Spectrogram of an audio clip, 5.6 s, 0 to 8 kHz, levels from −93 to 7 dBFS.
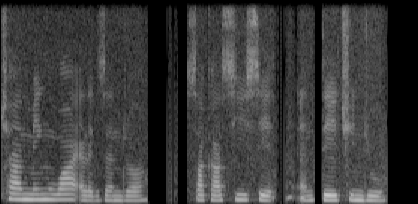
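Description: From the start and through the whole speech clip there is a grainy distortion that rides along with the signal rather than sitting underneath it as steady hiss. The error sits around 25 dB below the speech, so quiet syllables and decays turn rough and sputter between a few coarse levels. This is low bit depth without dither, likely from rounding to very few amplitude steps, which fits roughly 6 bits. With no dither to decorrelate it, the error tracks the waveform.

From 2.79 s to 5.24 s the automatic gain is rising. The level climbs gradually by about 4 dB over those two and a half seconds, and the speech and the background swell together. This is the gain control judging the input too quiet and raising its gain gradually. The top end stops at 8 kHz, consistent with call microphone processing.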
